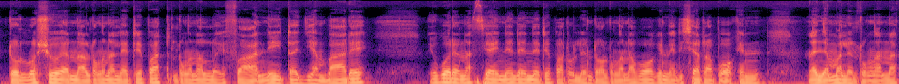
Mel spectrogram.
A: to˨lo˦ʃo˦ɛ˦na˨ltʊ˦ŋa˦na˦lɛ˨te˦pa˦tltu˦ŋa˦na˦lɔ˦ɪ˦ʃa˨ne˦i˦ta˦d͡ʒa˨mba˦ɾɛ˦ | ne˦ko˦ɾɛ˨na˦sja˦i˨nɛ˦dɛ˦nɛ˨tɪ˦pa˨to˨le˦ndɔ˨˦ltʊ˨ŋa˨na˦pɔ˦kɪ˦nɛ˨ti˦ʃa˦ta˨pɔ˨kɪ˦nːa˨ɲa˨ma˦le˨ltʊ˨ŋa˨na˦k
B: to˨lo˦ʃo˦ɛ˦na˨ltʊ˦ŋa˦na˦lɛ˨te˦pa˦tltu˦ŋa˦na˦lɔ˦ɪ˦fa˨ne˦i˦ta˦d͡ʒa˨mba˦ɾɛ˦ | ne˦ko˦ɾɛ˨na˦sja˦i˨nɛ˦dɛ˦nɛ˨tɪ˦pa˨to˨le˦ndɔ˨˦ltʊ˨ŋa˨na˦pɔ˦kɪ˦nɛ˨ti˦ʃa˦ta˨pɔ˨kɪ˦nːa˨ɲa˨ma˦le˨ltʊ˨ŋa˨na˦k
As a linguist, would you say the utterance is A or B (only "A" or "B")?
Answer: B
